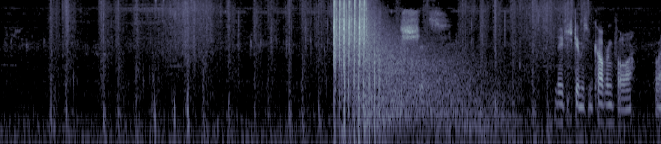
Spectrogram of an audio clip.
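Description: Footsteps crunch through dry leaves and undergrowth.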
